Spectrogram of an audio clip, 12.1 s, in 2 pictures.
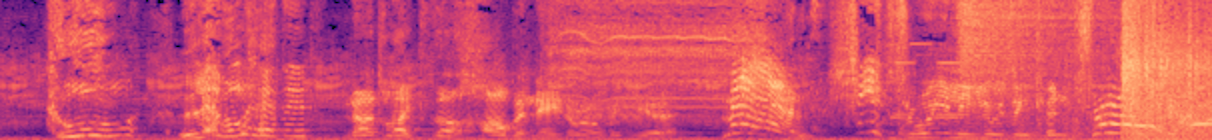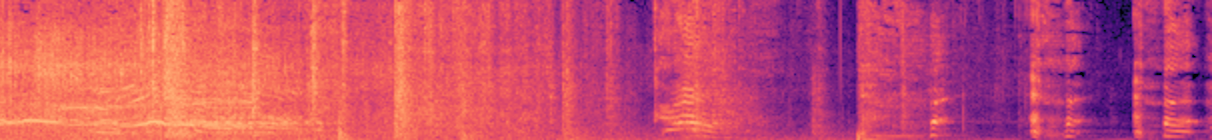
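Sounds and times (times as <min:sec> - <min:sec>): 
speech: 0:00.3 - 0:07.6
rigged door exploding: 0:04.7 - 0:11.2.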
